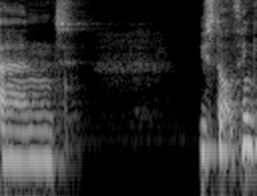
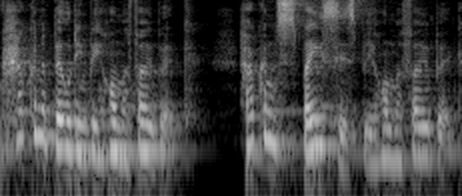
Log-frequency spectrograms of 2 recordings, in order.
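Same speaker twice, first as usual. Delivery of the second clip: plain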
